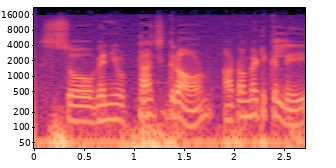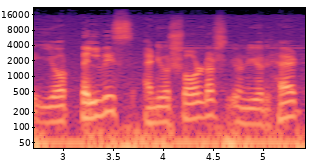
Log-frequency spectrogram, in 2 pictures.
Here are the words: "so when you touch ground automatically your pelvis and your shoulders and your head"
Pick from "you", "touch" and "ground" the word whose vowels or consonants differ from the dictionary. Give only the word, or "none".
none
